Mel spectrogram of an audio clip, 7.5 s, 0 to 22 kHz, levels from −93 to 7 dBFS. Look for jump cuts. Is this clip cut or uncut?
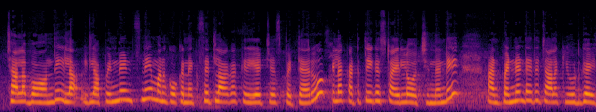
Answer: cut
